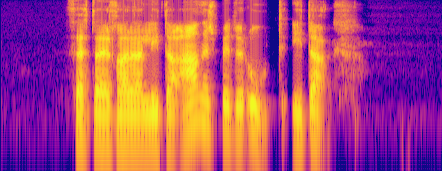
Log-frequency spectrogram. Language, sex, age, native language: Icelandic, male, 20-29, Icelandic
